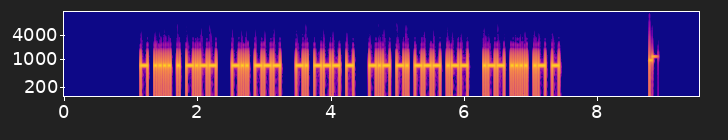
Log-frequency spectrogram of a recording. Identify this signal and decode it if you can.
Morse code, heard as a keyed tone, about 34 wpm, 700 Hz. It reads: THEY DO NOT KNOW WHAT
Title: Sets of 5 Words Encore 35wpm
